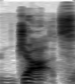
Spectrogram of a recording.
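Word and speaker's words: JWTs: JSON web tokens, or JOTs as they're supposedly pronounced.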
